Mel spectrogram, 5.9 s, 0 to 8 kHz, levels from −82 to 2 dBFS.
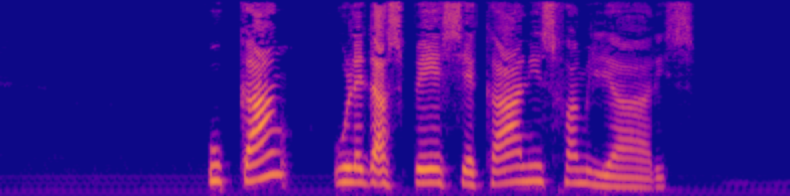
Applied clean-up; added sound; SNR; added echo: none; none; none; none.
